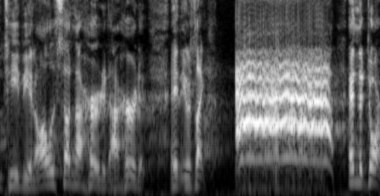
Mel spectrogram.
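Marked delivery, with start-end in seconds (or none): 2.9-4.2 piercing high shriek, much louder; a snake-startled shriek; imitated scream. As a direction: mimic a terrified wife's scream. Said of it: "I knew that scream".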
